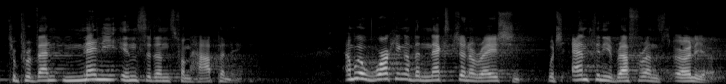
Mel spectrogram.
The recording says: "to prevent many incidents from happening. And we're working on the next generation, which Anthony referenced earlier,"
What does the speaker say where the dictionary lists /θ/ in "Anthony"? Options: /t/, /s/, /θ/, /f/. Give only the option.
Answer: /θ/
